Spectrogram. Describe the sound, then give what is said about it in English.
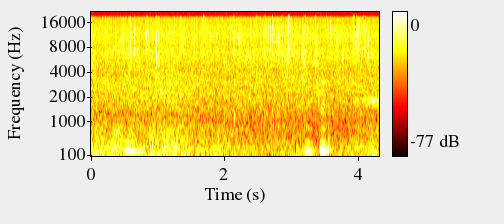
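Steady rain drums on a tin roof in a dense, even patter, with a low rumble underneath and a couple of brief muffled tones breaking through near the end. “With the tin roof rain and the hum of the road.”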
